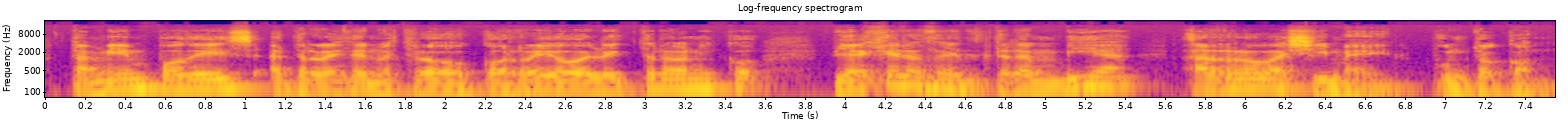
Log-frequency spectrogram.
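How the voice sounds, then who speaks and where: A man's voice: lowish voice, darkish tone. A man with a Buenos Aires accent presenting a radio show in a chatty, storytelling way. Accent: Argentine, Buenos Aires. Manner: chatty, storytelling, poses questions to co-host. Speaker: radio host. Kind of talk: conversational radio presenting about theatre history.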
